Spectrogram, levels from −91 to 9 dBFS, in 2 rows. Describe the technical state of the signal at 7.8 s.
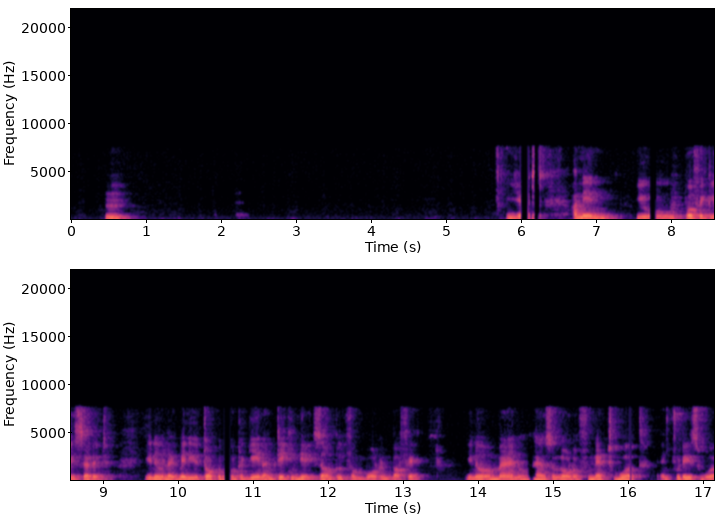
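Right at 7.8 s there's packet loss on the ADPCM call: a hard-edged gap of about 80 ms, running from 7.72 to 7.83 s, just after "I mean" and before "perfectly said it". That length fits roughly four lost packets filled with silence. Once the signal comes back, the decoder's predictor and step size no longer match the sender's, so the speech returns with a little distortion, settling within some tens of milliseconds. The G.722 wideband coding around it is working normally.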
